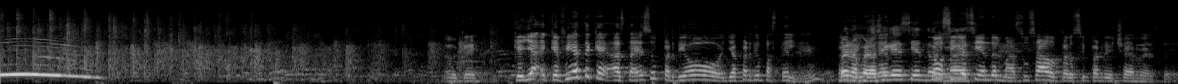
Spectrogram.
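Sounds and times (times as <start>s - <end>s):
vocal cheer: 0.0s - 1.1s
audience applause: 0.0s - 5.4s
speech: 4.6s - 11.7s.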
